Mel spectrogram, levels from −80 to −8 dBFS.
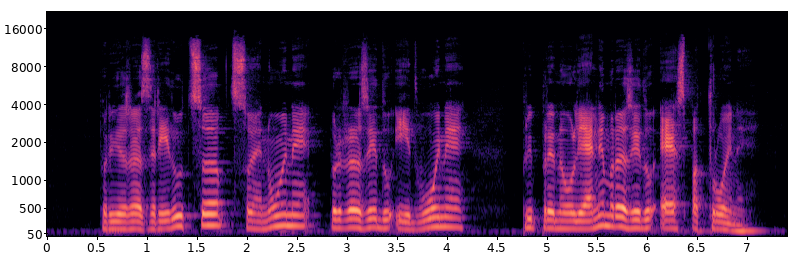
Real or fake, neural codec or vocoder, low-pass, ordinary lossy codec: real; none; 19.8 kHz; MP3, 96 kbps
